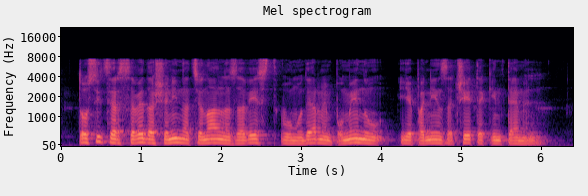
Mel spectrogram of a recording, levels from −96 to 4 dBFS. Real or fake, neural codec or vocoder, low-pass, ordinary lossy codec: real; none; 7.2 kHz; none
